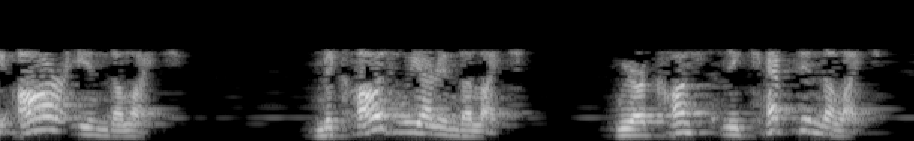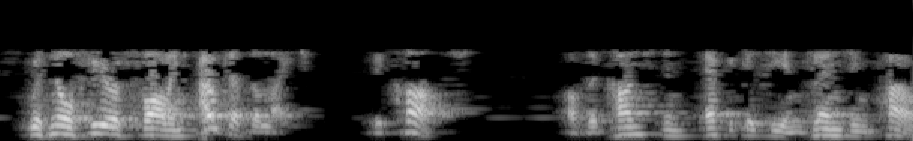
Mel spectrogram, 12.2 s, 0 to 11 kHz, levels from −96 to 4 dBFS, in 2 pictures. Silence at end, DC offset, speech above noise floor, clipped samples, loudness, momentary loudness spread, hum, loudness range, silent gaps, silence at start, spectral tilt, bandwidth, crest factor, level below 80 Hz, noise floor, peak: 0 s; under 0.1%; 50 dB; under 0.1%; -22 LUFS; 16 LU; none; 6 LU; 1.39-1.44 s, 3.67-3.81 s, 8.27-8.44 s; 0 s; -10 dB/octave; 3.4 kHz; 20 dB; -82 dBFS; -72 dBFS; -2 dBFS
